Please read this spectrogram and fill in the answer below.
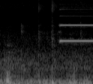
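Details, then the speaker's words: AdBlue module board from a vehicle jump-started backwards, fuse pops: quiet bench noise then steady high continuity beep between positive and ground on the meter; TVS protection diode shorted. "okay so that was shorted let's try this one"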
